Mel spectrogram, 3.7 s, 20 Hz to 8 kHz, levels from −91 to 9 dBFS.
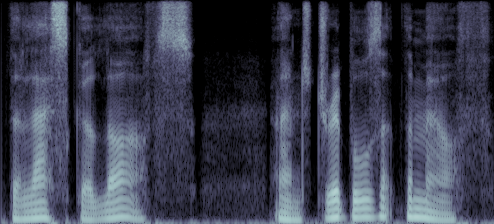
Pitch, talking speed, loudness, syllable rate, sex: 100 Hz, 130 wpm, -20 LUFS, 3.3 syllables/s, male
